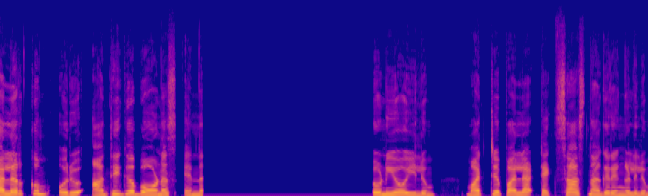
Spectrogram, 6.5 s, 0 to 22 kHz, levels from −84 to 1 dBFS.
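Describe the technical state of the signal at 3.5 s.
At 3.5 s the signal is inside an audio dropout to a faint residue, running from 2.03 s to 3.73 s, just after "ഒരു അധിക ബോണസ് എന്ന". The speech cuts off abruptly and about 1.7 s is lost. What fills the gap is mains hum, roughly 40 dB below the speech, likely from an input left open while the path stayed live. That steady hum, and the sudden cut rather than a fade or a natural pause, set it apart from a dropout to true silence.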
